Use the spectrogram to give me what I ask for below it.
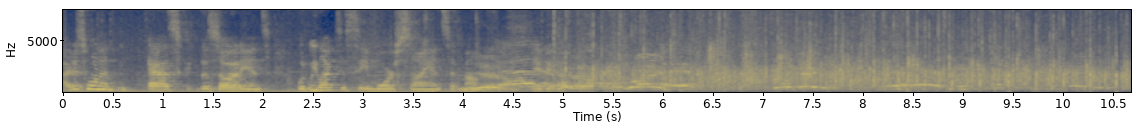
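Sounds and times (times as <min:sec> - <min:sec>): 
speech: 0:00.0 - 0:05.9
audience applause after film screening: 0:04.8 - 0:10.6.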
